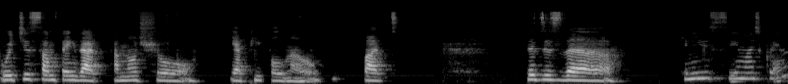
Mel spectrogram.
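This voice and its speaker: With long, frequent pauses, a woman speaks at a fairly slow pace in a somewhat breathy, medium-pitched voice with lively intonation. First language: Catalan. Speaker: NGO program staff presenting. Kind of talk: webinar presentation. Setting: video call. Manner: hesitant, filler-heavy.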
